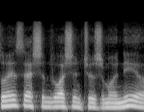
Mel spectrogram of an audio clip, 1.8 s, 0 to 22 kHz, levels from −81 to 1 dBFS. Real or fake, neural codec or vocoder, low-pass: fake; codec, 24 kHz, 0.5 kbps, DualCodec; 10.8 kHz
